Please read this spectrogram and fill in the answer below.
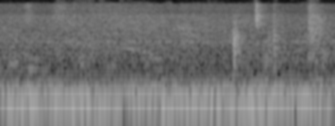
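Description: Steady low rumble inside a parked airliner's cabin, the hum of its ventilation and ground power, with faint voices and a few light clicks shortly before the end.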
